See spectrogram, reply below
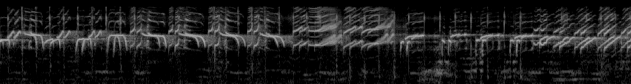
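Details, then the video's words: A bird sings a loud, continuous, high-pitched run of varied whistles, trills and rapid chirping phrases with barely any pauses. "suaranya sangat menarik.(burung)."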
